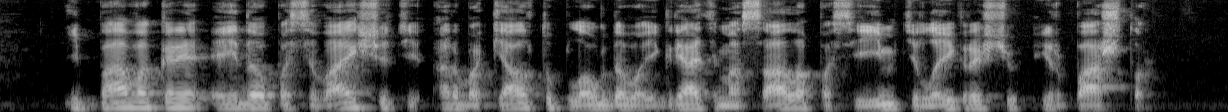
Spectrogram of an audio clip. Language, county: Lithuanian, Kaunas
